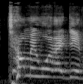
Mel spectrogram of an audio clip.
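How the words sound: It is said in a sharp, argumentative tone. The speaker is attacking and putting the other on the defensive. The speaker calls it wrong. "you don't say it like"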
